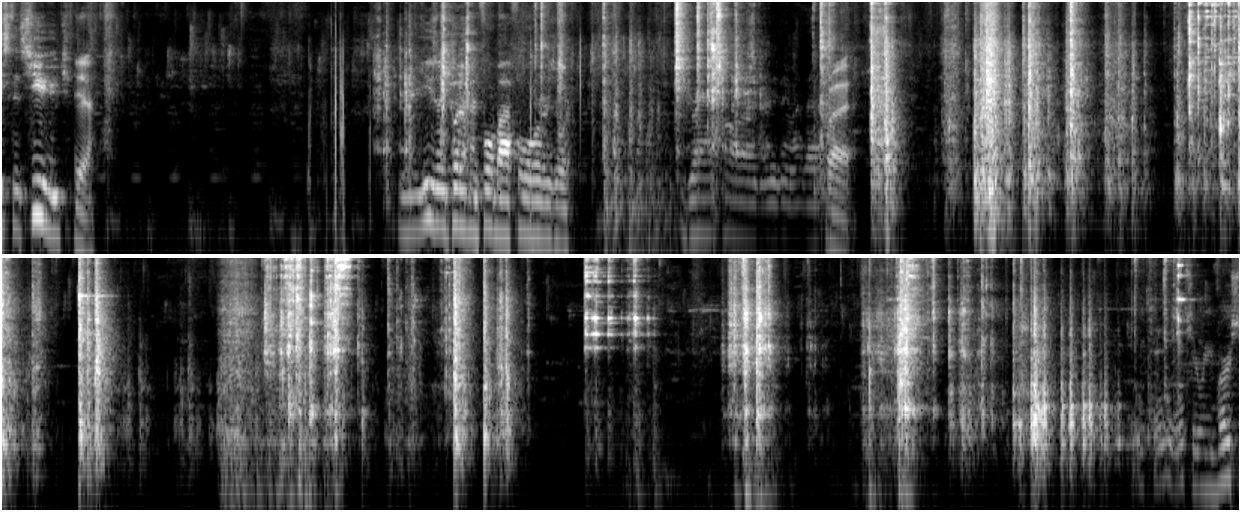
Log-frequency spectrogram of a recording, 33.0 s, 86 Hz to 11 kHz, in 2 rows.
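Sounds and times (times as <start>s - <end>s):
steel parts clinking and clattering: 4.8s - 10.2s, 10.8s - 18.3s, 19.8s - 23.6s, 24.3s - 25.4s, 26.1s - 32.6s.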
